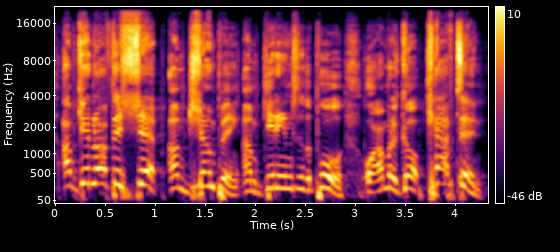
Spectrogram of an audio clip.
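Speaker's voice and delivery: very high and loud, fed up and demanding; the force. Acted. Speaker acting a passenger who quits the sinking ship, high and loud. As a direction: shout at the captain for your money back.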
